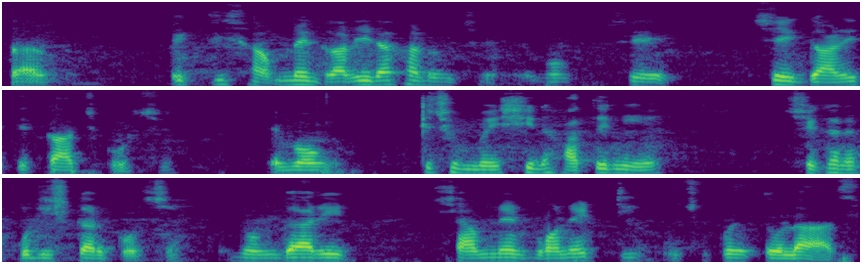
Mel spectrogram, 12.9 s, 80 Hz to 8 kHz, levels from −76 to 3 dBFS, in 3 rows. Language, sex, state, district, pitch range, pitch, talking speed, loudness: Bengali, male, West Bengal, Jhargram, 120-140 Hz, 125 Hz, 140 wpm, -19 LUFS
